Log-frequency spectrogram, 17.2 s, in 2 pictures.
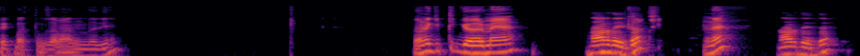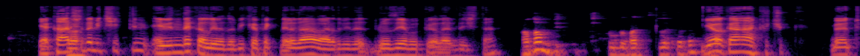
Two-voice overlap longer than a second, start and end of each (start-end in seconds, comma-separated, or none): none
